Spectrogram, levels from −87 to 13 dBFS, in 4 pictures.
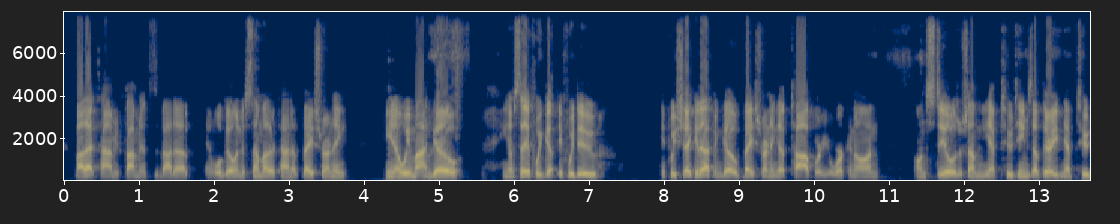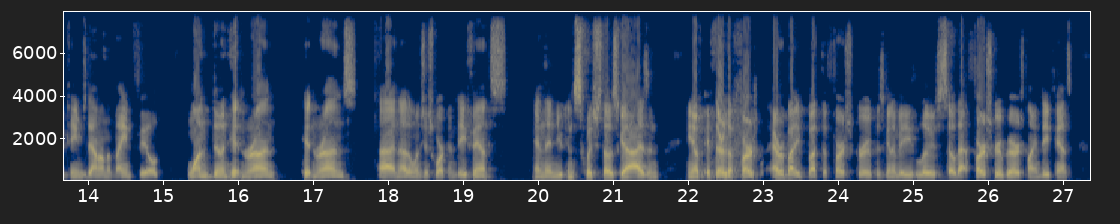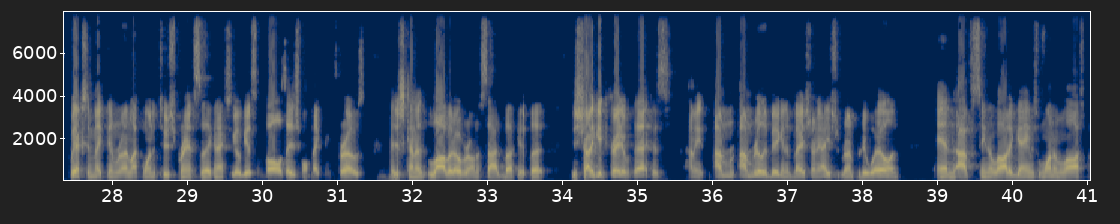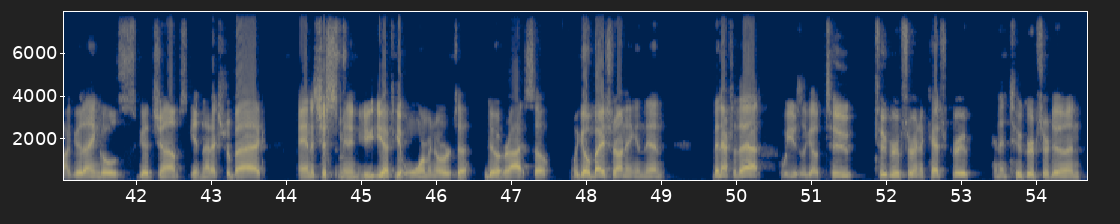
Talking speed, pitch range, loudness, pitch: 260 wpm, 100-110 Hz, -19 LUFS, 100 Hz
